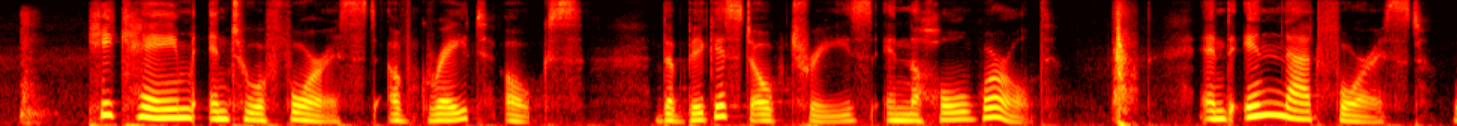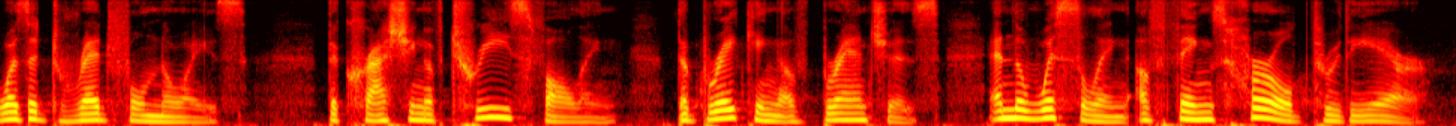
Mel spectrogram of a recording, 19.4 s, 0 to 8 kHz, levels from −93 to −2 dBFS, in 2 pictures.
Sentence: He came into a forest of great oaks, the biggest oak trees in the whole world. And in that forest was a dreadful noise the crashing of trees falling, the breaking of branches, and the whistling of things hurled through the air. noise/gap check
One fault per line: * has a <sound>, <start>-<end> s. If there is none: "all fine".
* has a tap, 0.1-0.4 s
* has a whoosh, 7.4-7.6 s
